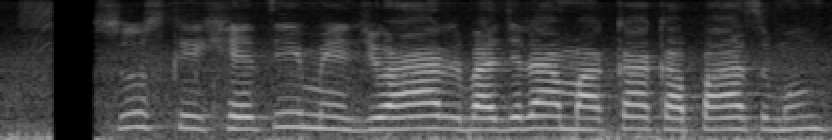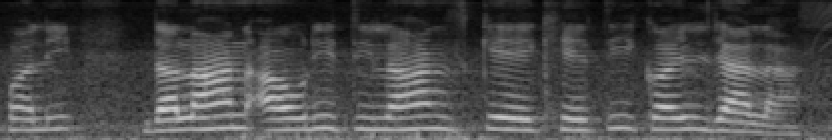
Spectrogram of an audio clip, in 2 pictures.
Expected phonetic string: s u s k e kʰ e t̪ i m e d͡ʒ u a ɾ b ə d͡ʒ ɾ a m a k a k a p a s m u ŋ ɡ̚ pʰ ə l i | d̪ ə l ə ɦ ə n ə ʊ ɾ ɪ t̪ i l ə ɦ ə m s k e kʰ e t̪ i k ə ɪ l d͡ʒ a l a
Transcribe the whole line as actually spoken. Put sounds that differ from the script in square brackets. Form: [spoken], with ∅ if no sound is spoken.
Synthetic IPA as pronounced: s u s k e kʰ e t̪ i m e d͡ʒ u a ɾ b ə d͡ʒ ɾ a m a k a k a p a s m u ŋ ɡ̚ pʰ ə l i | d̪ ə l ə ɦ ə n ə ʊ ɾ [i] t̪ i l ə ɦ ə [n] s k e kʰ e t̪ i k ə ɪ l d͡ʒ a l a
